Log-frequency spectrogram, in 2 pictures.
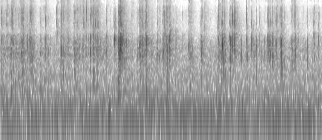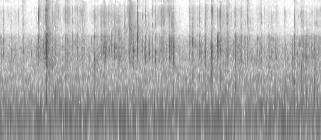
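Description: A sealed clear plastic bandage packet crinkling and crackling in irregular bursts as fingers pinch, twist and pull at it, trying to tear it open. A faint steady hum sits underneath.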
